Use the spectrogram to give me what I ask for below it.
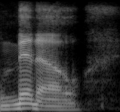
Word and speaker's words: meno: But I should say it's not meno like the fish. It's not spelled right. That way. It's M-E-N-O, and if we were doing it, we'd put a line over it to say it's a long O. So M-E-N-O, minnow, is the verb form of this.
